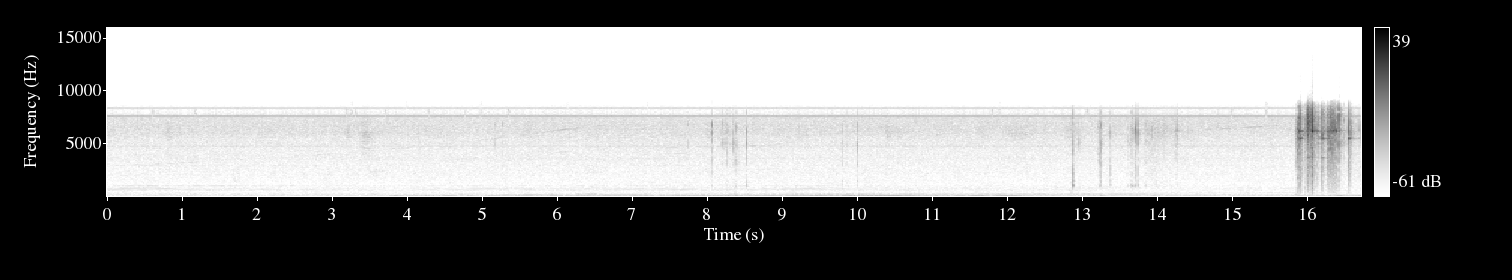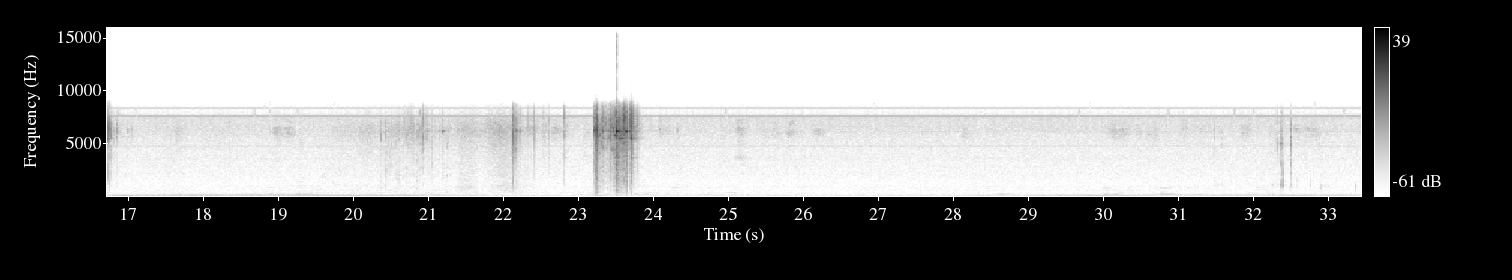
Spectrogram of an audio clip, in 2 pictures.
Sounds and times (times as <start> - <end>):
Keys jangling: 15.8 - 17.0, 22.0 - 23.8.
